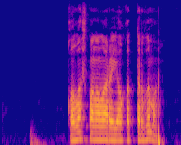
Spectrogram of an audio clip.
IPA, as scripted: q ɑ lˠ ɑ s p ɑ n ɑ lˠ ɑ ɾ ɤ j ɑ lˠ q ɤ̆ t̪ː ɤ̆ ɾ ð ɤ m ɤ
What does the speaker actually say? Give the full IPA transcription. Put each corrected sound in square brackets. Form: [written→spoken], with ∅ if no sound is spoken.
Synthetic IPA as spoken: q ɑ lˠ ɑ [s→ʃ] p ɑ n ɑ lˠ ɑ ɾ ɤ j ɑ lˠ q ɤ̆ t̪ː ɤ̆ ɾ ð ɤ m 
